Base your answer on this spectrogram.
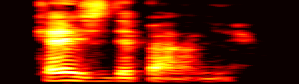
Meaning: savings bank, thrift
- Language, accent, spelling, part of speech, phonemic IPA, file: French, Canada, caisse d'épargne, noun, /kɛs d‿e.paʁɲ/, LL-Q150 (fra)-caisse d'épargne.wav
